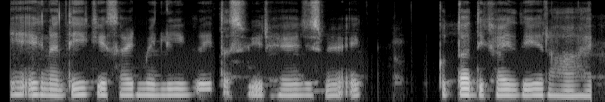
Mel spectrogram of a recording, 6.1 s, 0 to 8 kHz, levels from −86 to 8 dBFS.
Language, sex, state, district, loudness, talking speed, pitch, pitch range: Hindi, male, Arunachal Pradesh, Lower Dibang Valley, -21 LUFS, 170 wpm, 135 Hz, 130-140 Hz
